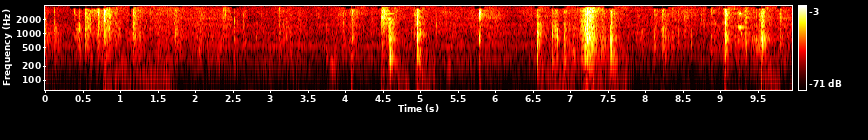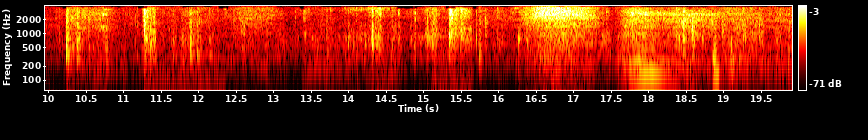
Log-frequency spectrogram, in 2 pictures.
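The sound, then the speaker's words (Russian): Mechanical clattering and paper rustling from a printer as jammed paper is worked loose, in irregular bursts and scrapes, with a steadier grinding rush near the end. “Бумага застряла в принтере.”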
